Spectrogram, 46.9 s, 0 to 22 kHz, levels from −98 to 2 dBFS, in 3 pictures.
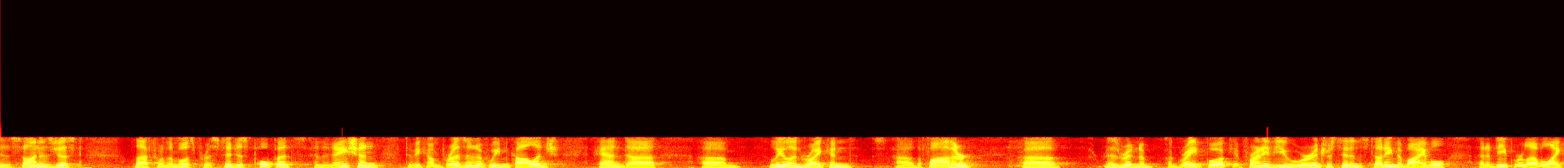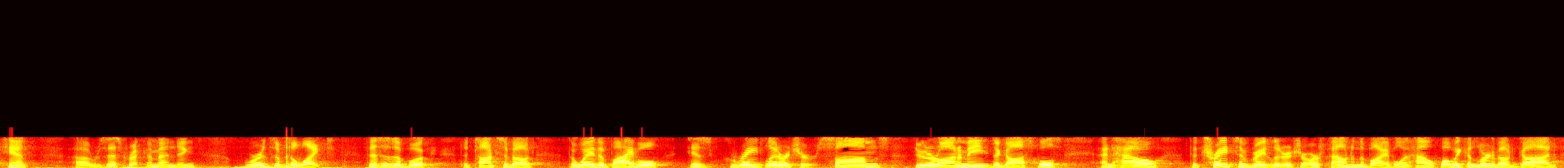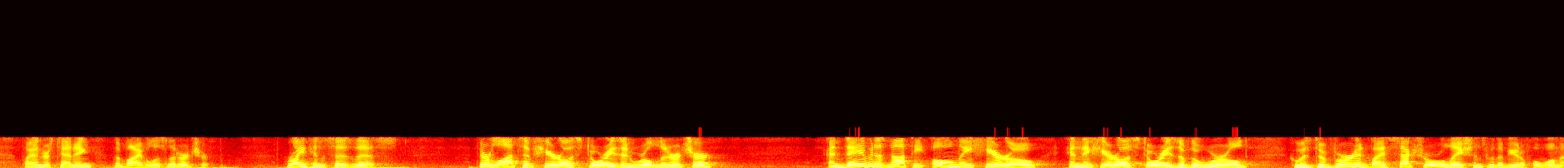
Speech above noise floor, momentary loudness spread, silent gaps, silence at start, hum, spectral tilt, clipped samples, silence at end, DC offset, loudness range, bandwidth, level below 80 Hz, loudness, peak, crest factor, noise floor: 31 dB; 12 LU; none; 0 s; none; -10 dB/octave; under 0.1%; 0 s; under 0.1%; 4 LU; 4.2 kHz; -30 dBFS; -13 LUFS; 0 dBFS; 14 dB; -43 dBFS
